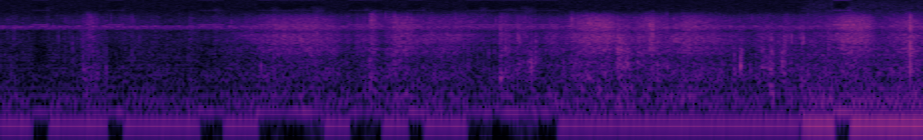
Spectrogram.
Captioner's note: approaching footsteps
